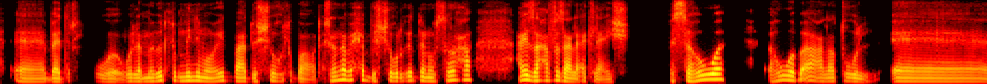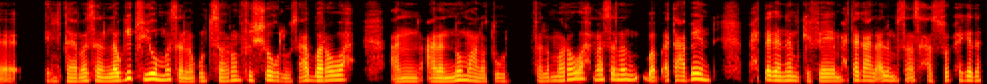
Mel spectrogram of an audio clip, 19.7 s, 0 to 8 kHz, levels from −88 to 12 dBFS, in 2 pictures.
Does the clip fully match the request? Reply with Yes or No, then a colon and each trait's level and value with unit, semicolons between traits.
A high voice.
No: low, 135 Hz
